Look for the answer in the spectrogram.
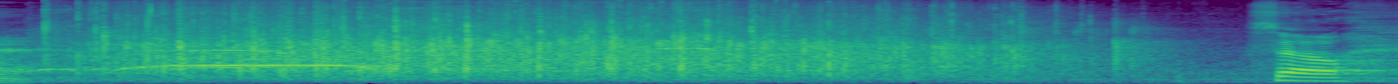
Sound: applause

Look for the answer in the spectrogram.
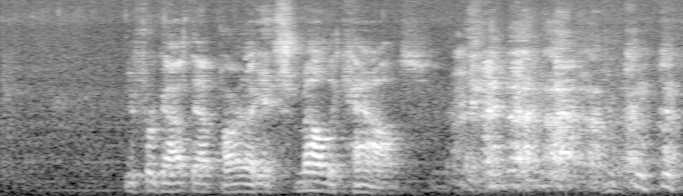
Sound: laughter

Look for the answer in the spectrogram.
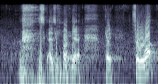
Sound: laughs

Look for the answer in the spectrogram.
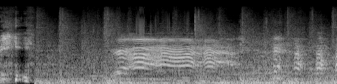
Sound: A very un-intimidating scream; maniacal laughter

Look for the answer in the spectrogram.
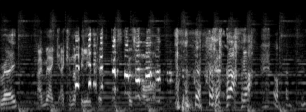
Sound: more group laughter

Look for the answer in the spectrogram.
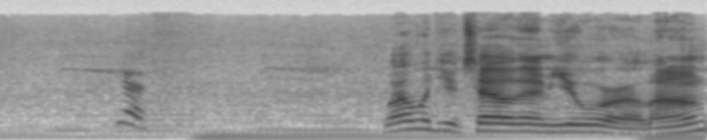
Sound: birds chirping

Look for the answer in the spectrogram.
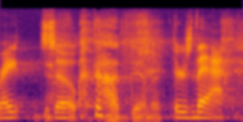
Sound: laughs

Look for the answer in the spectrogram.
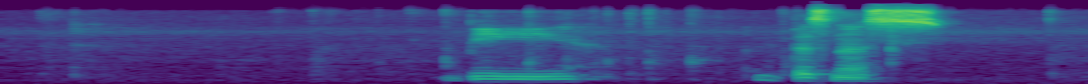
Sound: computer keyboard clicking

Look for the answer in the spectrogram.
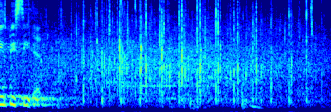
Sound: audience applauding

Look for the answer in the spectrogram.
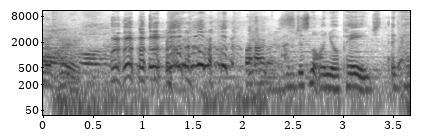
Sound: KSI laughing

